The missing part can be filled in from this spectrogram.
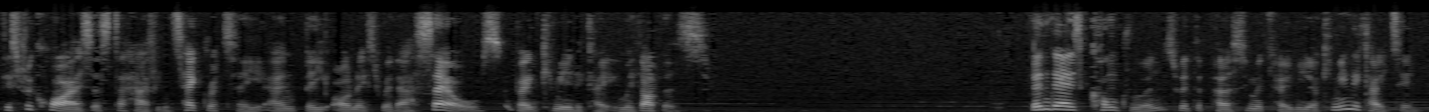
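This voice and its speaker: A man giving a measured, structured, scripted online lesson as a course instructor. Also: mid-range voice, lively intonation, warm tone, lo-fi sound, soft background music.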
